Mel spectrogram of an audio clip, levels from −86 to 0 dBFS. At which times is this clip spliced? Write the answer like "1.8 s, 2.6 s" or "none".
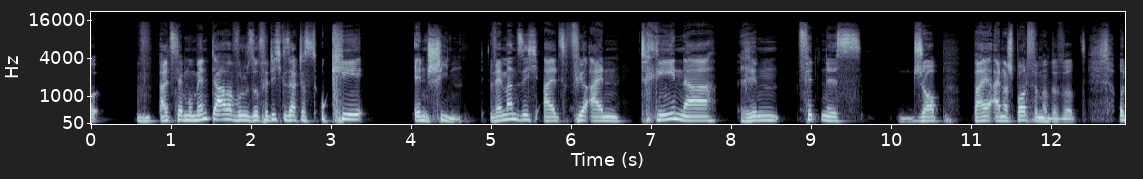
4.9 s, 6.8 s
